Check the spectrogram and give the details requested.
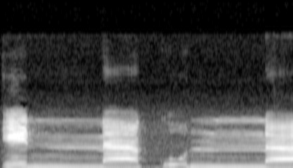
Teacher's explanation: नून मुशद्दिद है, इसके ऊपर हम गुन्ना करेंगे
